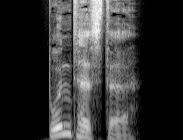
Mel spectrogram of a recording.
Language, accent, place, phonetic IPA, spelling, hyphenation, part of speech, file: German, Germany, Berlin, [ˈbʊntəstə], bunteste, bun‧tes‧te, adjective, De-bunteste.ogg
- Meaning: inflection of bunt: 1. strong/mixed nominative/accusative feminine singular superlative degree 2. strong nominative/accusative plural superlative degree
